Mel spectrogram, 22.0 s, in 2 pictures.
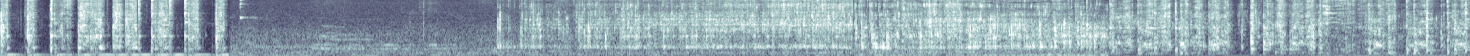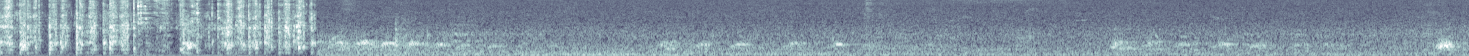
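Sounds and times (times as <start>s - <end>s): liquid stirred in a bowl: 0.0s - 1.8s, 3.7s - 13.4s.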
